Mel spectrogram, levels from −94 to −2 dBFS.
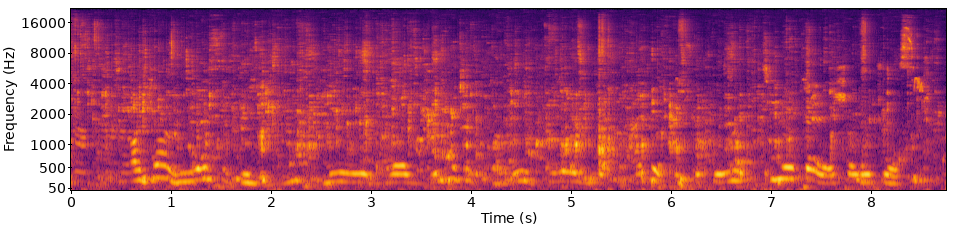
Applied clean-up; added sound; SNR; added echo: classical method log-MMSE.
